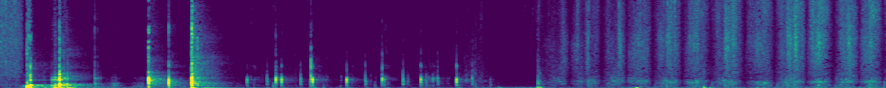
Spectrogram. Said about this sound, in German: Also ich habe Schneiden gehört vom Brett oder Bohren.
